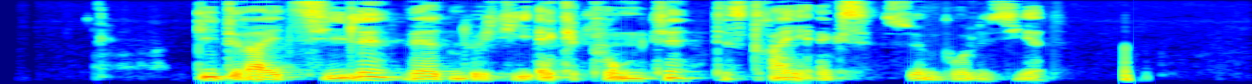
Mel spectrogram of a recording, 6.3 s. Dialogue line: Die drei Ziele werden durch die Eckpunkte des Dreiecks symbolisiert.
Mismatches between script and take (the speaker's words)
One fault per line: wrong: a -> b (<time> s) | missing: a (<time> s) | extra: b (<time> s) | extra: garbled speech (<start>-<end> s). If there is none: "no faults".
no faults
